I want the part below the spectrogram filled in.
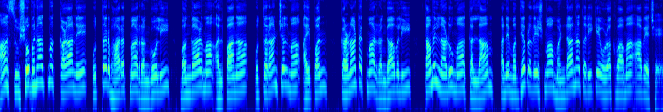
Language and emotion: Gujarati, neutral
